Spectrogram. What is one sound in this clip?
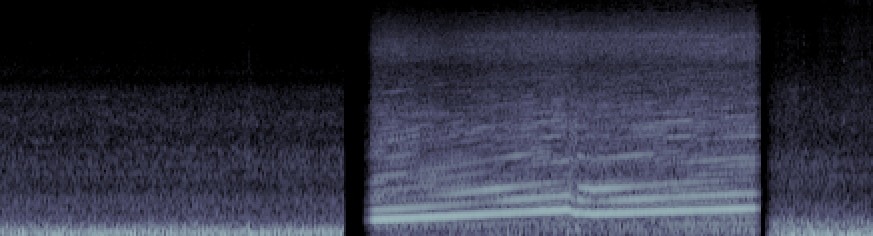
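A car's road noise rumbles steadily from inside the moving car.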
